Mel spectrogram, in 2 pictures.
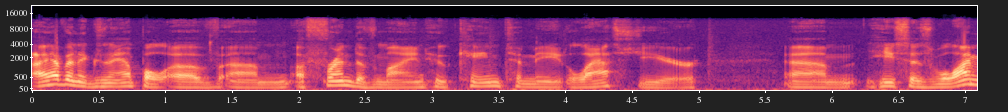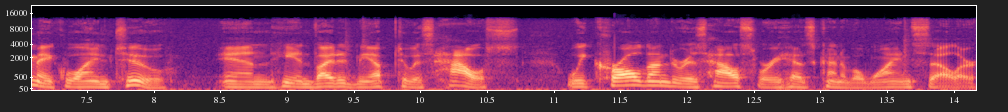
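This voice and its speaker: Against a quiet background, a man with an unremarkable speaking voice and a fairly low pitch talks at a fairly slow pace with lively intonation. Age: 60s. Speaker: home winemaker teaching wine making. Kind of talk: casual spoken introduction. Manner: conversational, with fillers and restarts.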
